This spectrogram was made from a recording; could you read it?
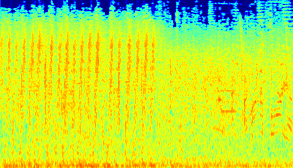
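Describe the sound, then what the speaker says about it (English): Laser cannons and blasts from a Star Wars Squadrons space battle against Imperial TIE fighters and a corvette, as a rapid, dense volley of loud shots that thins into rumbling fire, with voices talking over it. "I'm under fire."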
